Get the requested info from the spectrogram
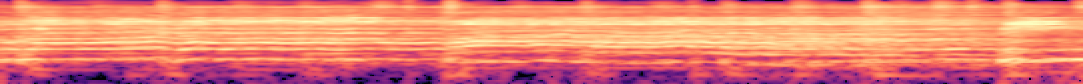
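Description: A mixed group of young women and men singing a Christian hymn together through microphones, with electronic keyboard accompaniment. The singing is sustained, with a short break and a new phrase starting just before the end.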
